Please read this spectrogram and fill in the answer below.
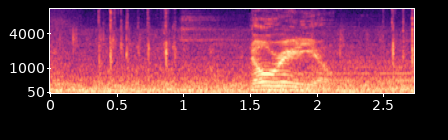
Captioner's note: typing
